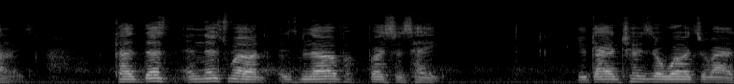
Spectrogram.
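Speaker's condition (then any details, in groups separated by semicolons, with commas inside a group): Traumatic brain injury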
